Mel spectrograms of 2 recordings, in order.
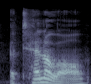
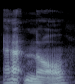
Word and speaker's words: atenolol: are the mispronunciations in a tenolol it should be on the second syllable in metformin it should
